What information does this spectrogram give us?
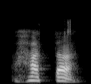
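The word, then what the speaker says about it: חטא: é a amartia ou ratá. Aqui o pastor Ezequiel Soares ele escreveu como chatá e pronunciando ratá.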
